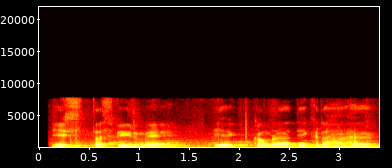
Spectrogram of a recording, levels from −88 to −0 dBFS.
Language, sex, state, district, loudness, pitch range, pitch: Hindi, male, Bihar, Patna, -13 LUFS, 130-140 Hz, 135 Hz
